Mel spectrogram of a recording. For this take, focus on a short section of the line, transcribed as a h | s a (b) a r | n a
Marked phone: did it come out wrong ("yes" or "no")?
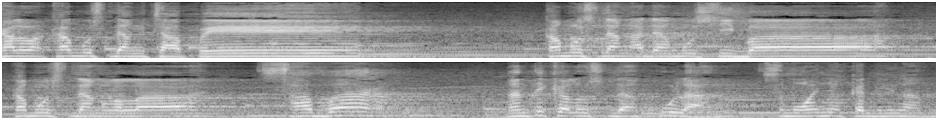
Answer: no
